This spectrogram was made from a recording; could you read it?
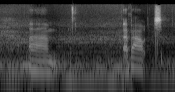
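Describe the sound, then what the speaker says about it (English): A noisy motorbike rumbles past close by with a steady low engine drone, partly under speech. "that was a very noisy motorbike that went past"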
